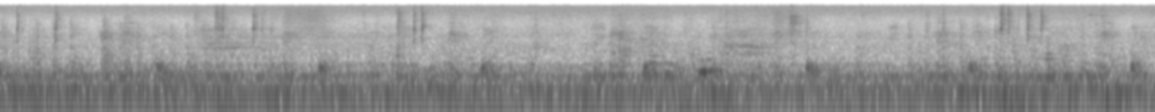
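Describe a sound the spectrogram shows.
Wheels of a suspended railway car click over joints in the overhead track.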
